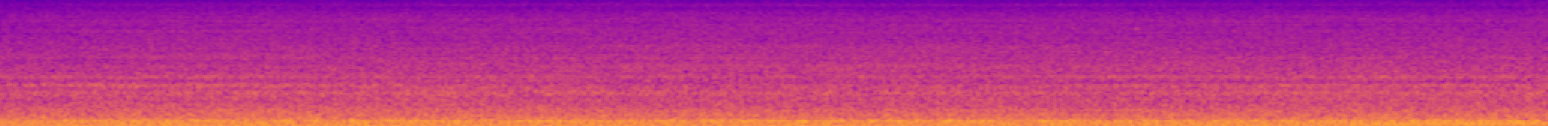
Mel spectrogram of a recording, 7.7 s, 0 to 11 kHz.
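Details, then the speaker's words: 1995 Toyota T100 six-cylinder, almost 300,000 miles, after alternator replacement: low, steady engine rumble rising slowly with throttle, no squeal, knock or stumble; engine sounds healthy. "I'm slowly walking it up to speed. All right, I'd say it appears okay."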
